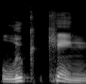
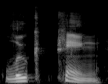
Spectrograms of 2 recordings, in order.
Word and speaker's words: Luke King: you know it's two so it's two syllables Luke King they kind of run they run together if you say them too fast it sounds like looking and so what could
